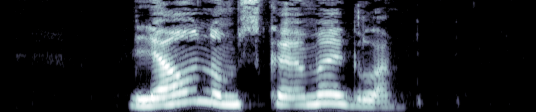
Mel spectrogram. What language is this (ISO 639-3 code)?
ltg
